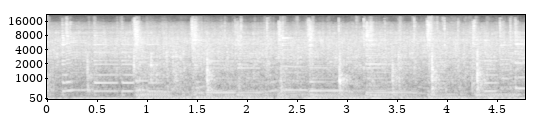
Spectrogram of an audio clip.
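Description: Sweet potato sizzles in a pan of lumpia hubad filling while it is stirred. A steady frying hiss carries clinking utensil scrapes and bumps at close range.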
